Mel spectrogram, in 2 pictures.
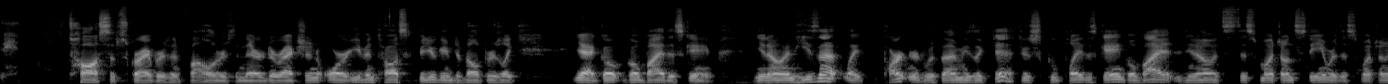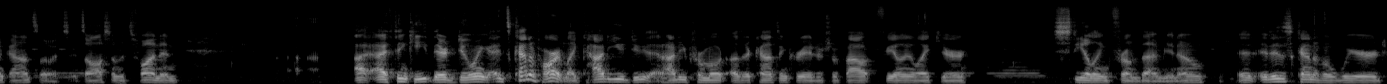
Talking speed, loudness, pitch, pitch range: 210 wpm, -32 LUFS, 95 Hz, 90-110 Hz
